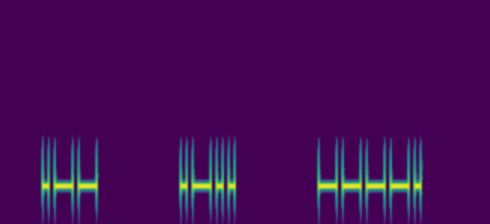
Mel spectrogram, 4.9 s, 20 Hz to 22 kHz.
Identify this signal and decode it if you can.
Morse code, heard as a keyed tone, about 20 wpm, spaced as for 8 wpm, 690 Hz. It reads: WL9
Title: 172 Lesson 28e - Number 9 - Three Characters 20wpm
